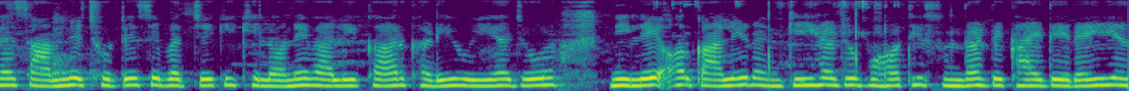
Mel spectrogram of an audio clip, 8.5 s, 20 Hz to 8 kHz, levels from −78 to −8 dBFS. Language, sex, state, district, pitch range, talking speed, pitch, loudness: Hindi, female, Bihar, Gopalganj, 200-220 Hz, 185 wpm, 210 Hz, -18 LUFS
